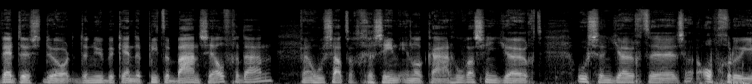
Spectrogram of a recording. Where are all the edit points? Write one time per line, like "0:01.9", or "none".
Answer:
0:03.0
